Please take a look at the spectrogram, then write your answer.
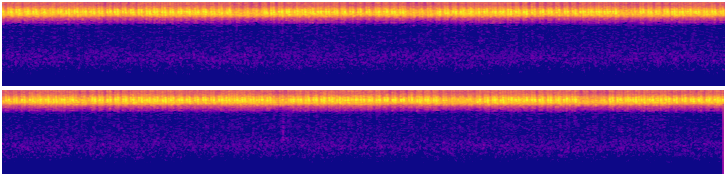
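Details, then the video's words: Crickets, males stridulating with their wings, keep up a steady piercing high trill of rapid pulses that barely changes in loudness from start to end, with light hiss beneath. "Most relaxing cricket sound"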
